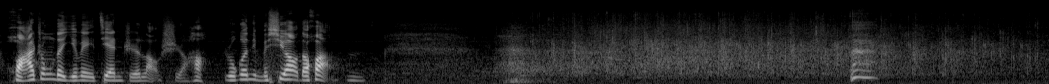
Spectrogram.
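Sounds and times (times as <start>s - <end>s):
speech: 0.2s - 3.8s
audience applause: 4.9s - 10.4s.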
